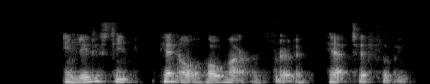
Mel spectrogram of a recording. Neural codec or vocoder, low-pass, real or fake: codec, 16 kHz, 4.8 kbps, FACodec; 7.2 kHz; fake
